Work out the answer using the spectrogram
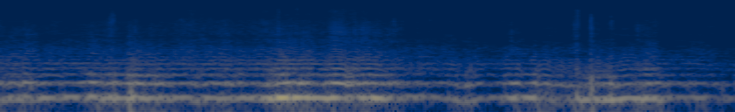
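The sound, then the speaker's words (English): Bees buzzing as a sound effect: a continuous, fairly quiet insect drone with a low, reedy hum that wavers slightly in loudness and pitch throughout. “It's hive mind. These are two bees walking down the aisle. It's time for hive mind.”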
